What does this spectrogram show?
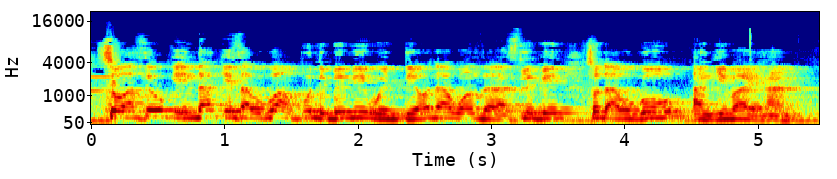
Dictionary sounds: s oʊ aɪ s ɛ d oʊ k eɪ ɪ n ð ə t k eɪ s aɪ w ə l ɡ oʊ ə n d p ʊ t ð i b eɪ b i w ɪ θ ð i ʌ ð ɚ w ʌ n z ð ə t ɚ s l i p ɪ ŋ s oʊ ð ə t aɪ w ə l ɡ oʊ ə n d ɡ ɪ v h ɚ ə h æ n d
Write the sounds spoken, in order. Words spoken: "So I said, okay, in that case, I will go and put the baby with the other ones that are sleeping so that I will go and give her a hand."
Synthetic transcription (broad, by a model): s oʊ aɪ s ɛ oʊ k eɪ ɪ n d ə t k eɪ s aɪ w ə l ɡ oʊ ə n p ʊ t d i b eɪ b i w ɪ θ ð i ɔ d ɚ w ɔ n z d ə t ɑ s l i p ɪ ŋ s oʊ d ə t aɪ w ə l ɡ oʊ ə n ɡ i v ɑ ə h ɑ n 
